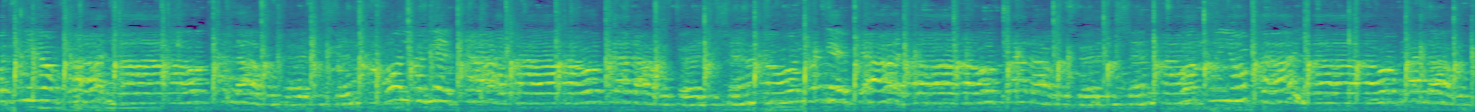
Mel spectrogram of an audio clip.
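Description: A group of women singing a Pahari Krishna bhajan in kirtan style to steady, rhythmic hand clapping.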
